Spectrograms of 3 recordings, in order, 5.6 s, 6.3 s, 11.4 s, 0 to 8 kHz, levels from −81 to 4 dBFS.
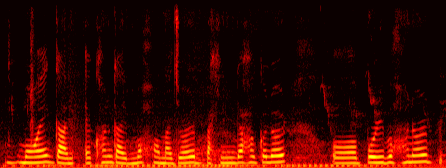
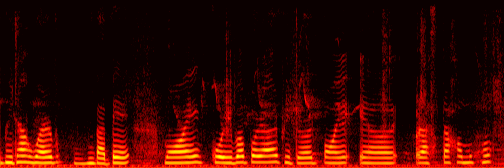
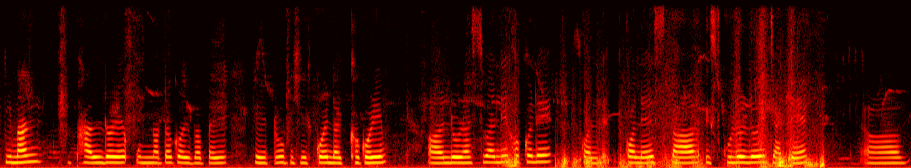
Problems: background conversations at intervals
